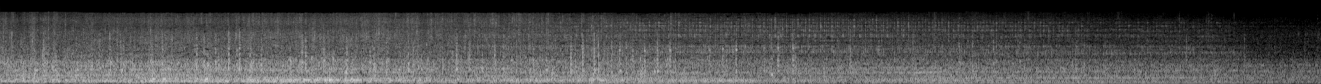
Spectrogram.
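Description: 1945 Studebaker M29 Weasel tracked vehicle running, its six-cylinder Studebaker Champion engine giving a steady drone over a constant clatter, gradually fading.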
